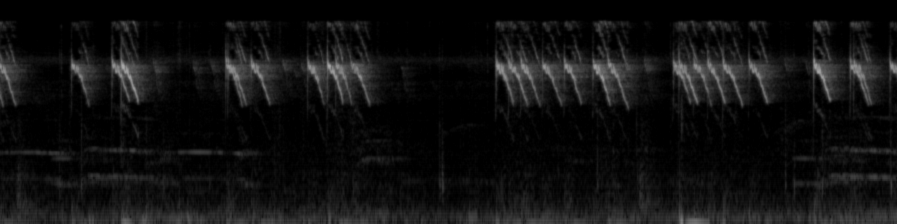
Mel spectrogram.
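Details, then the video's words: Repeated clusters of thin, high, falling chirps from a female mountain white-eye calling to stimulate a male, some bursts of four or five notes in quick succession, with a brief quiet gap midway. "pleci betina untuk mempercepat buka paruh pleci jantan"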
